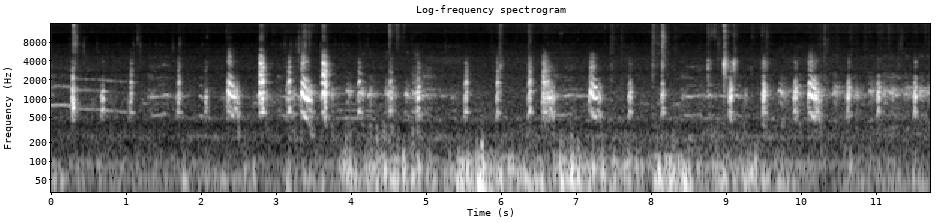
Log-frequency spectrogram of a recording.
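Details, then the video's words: Chukar partridge calling in a long series of rapid, throaty chuck notes that speed up and grow denser toward the middle. Steady low rumbling noise runs underneath, and a few thin whistled tones are heard near the start. "طائر الحجل"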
